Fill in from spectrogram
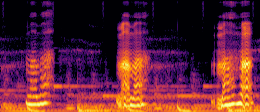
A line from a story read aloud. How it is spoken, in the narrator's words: mumbled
